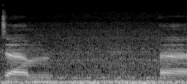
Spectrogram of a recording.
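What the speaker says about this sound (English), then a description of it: "The car's just idling right now" A first-generation Toyota Tundra engine idling with a steady, low, even rumble close to the microphone, with short vocal sounds at the start and end.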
